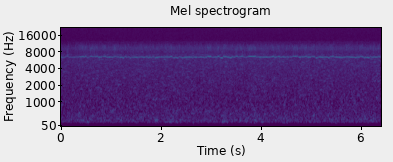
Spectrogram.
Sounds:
Throat clearing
